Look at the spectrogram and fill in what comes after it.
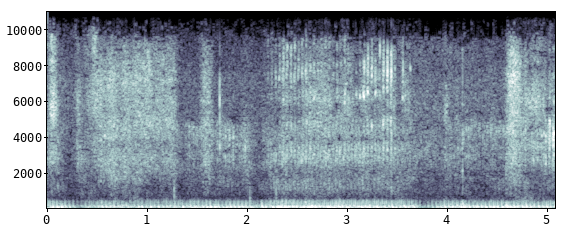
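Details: Scottish Fold cat, a pet described as affectionate and always happy, purring loudly up close indoors: a steady, rumbling low purr with a rhythmic pulse throughout, briefly dipping near the end, with faint rustling.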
